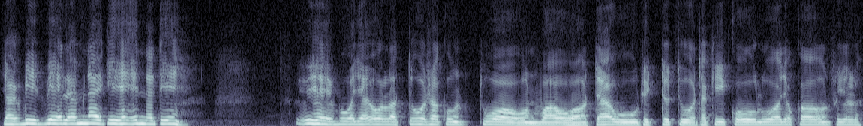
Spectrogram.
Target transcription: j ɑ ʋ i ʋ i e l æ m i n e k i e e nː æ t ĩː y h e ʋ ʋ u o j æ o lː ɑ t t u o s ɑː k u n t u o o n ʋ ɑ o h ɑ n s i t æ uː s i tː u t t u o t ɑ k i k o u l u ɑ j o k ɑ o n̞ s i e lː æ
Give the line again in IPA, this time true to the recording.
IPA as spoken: j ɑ ʋ i ʋ i e l æ m i n æ k i e e nː æ t ĩː y h e ʋ ʋ u o j e o lː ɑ t t u o s ɑ k u n t u o o n ʋ ɑ o h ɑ n s i t æ uː s i tː u t t u o t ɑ k i k o u l u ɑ j o k ɑ o n̞ s i e lː æ

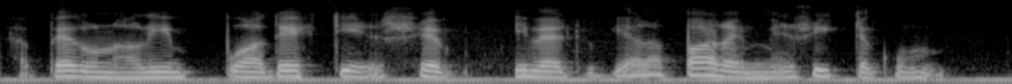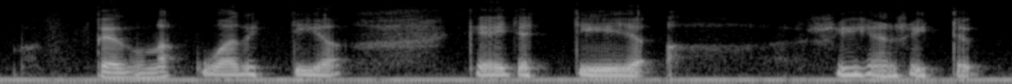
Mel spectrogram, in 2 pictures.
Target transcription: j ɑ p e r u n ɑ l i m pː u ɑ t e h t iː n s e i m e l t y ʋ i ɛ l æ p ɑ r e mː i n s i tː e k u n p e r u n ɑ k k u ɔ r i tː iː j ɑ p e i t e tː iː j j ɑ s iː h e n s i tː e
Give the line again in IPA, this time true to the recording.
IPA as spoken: j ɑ p e r u n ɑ l i m pː u ɑ t e h t iː n s e i m e l t y ʋ i ɛ l æ p ɑ r e mː i n s i tː e k u n p e r u n ɑ k k u ɔ r i tː iː j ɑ k e i t e tː iː j j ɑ s iː h e n s i tː e

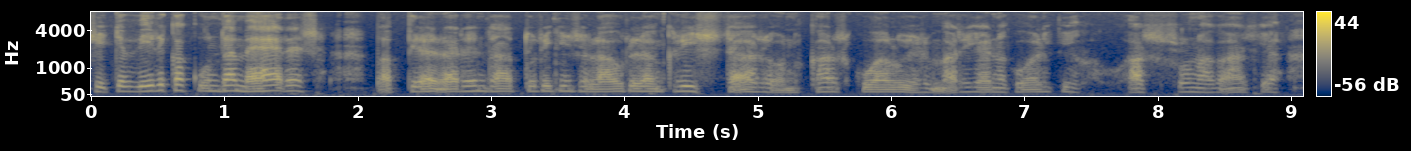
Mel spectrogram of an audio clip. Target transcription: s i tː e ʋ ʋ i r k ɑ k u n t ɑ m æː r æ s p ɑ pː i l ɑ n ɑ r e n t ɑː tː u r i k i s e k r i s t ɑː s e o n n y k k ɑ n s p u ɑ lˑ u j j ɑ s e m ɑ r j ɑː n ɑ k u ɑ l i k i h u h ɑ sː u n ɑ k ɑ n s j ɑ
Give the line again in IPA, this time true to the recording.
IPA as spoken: s i tː e ʋ ʋ i r k ɑ k u n t ɑ m æː r æ s p ɑ pː i l ɑ n ɑ r e n t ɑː tː u r i k i s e k r i s t ɑː s e o n n y k k ɑ n s k u ɑ lˑ u j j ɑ s e m ɑ r j ɑː n ɑ k u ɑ l i k i h u h ɑ sː u n ɑ k ɑ n s j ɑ

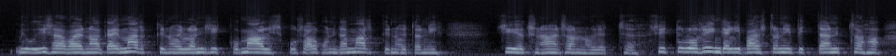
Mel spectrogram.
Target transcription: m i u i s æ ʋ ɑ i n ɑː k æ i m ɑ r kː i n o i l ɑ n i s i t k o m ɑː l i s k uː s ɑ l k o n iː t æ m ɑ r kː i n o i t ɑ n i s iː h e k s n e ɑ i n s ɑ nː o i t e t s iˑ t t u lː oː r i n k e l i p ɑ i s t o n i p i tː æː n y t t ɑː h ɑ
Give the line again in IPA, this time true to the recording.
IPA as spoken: m i u i s æ ʋ ɑ i n ɑː k æ i m ɑ r kː i n o i l ɑ n i s i t k o m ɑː l i s k uː s ɑ l k o n iː t æ m ɑ r kː i n o i t ɑ n i s iː h e k s n e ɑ i n s ɑ nː o i t e t s iˑ t t u lː oː r i n k e l i p ɑ i s t o n i p i tː æː n y t s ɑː h ɑ

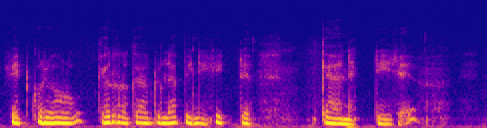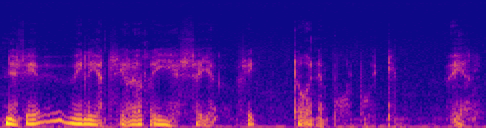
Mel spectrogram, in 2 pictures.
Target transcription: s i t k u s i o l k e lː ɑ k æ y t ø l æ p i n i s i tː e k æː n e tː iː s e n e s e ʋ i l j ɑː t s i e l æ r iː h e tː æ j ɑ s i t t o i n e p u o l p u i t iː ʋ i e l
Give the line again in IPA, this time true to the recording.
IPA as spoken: s i t k u s e o l k e rː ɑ k æ y t y l æ p i n i s i tː e k æː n e tː iː s e n e s e ʋ i l j ɑ t s i e l æ r iː h e sː æ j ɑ s i t t o i n e p u o l p u i t iː ʋ i e l

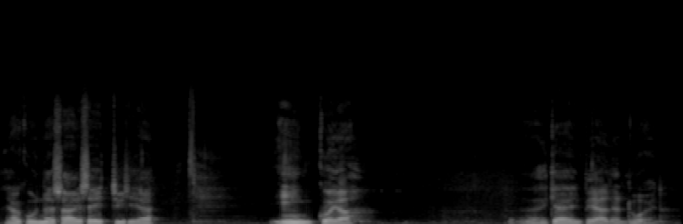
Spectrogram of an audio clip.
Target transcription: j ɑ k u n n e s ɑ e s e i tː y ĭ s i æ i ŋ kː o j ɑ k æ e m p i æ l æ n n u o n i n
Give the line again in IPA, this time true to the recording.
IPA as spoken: j ɑ k u n n e s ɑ i s e i tː y ĭ s i æ i ŋ kː o j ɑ k æ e m p e æ l e n n u o i n

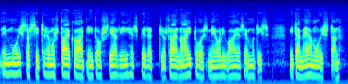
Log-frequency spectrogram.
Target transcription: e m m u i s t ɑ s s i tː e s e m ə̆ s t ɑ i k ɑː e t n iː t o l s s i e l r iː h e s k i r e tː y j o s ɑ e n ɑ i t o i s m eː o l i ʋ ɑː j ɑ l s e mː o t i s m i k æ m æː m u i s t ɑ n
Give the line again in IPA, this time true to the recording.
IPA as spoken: e m m u i s t ɑ s s i tː e s e m ə̆ s t ɑ i k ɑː e t n iː t o l s s i æ l r iː h e s p i r e tː y j o s ɑ i n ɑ i t o i s n eː o l i ʋ ɑː j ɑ s e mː o t i s m i t æ m æː m u i s t ɑ n

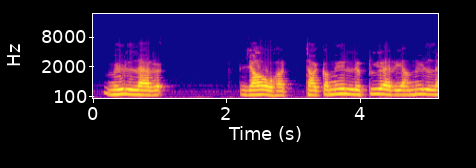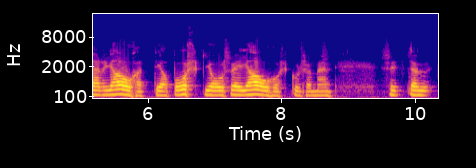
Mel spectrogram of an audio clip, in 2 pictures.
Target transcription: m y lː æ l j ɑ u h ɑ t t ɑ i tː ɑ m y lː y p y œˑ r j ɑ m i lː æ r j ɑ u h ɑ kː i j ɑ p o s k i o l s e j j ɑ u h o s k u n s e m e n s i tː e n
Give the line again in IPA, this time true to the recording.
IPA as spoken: m y lː æ r j ɑ u h ɑ t t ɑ i kː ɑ m y lː y p y œˑ r j ɑ m y lː æ r j ɑ u h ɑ tː i j ɑ p o s k i o l s e j j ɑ u h o s k u n s e m æ n s i tː e n

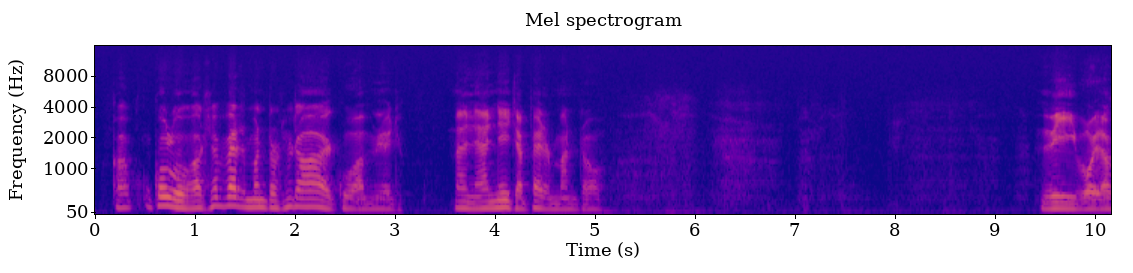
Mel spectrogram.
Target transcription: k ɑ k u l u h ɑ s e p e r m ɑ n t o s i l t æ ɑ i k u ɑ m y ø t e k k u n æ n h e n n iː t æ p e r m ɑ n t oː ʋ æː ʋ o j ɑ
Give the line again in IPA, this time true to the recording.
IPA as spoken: k ɑ k u l u h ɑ s e p e r m ɑ n t o s i l t æ ɑ i k u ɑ m y ø t e k k u m æ n h æ n n iː t æ p e r m ɑ n t oː ʋ iː ʋ o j ɑ

